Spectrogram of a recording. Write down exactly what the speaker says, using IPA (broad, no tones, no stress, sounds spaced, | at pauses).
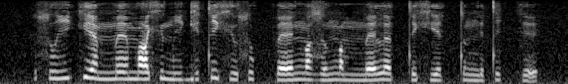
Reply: sʷ iː kʲ æː mː ɛː m ɑ xʲ ʌ m iː ɡʲ ɛ t i xʲ ʊ sʷ ɛ pː ɛː ŋ ɒ z ʊ ŋ ɒ mː ɛ l ɜ tː ɪ xʲ ɛ tː ʊ ŋ ɪ t i kː ɪ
